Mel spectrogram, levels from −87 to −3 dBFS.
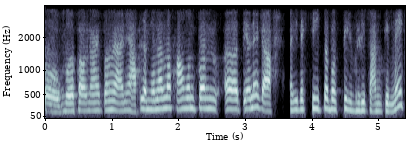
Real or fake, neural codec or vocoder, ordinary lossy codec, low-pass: fake; codec, 16 kHz, 1.1 kbps, Voila-Tokenizer; none; 3.6 kHz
